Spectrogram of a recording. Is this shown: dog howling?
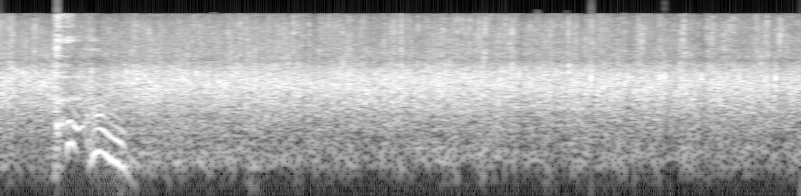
no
